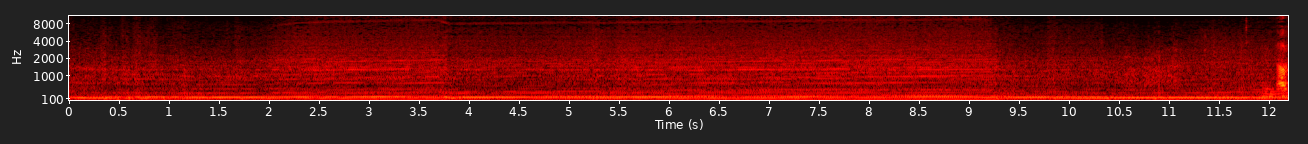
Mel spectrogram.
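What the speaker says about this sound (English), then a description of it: "Another thing we've noticed about these Subarus is you're not using the entire rev range. They are shifting quite low down." A Subaru touring car in a TCR Cup race at Blue Moon Infield revs hard with a loud, steady engine note, then drops pitch as it shifts low in the rev range. No voices are heard.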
